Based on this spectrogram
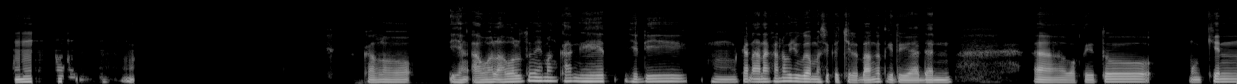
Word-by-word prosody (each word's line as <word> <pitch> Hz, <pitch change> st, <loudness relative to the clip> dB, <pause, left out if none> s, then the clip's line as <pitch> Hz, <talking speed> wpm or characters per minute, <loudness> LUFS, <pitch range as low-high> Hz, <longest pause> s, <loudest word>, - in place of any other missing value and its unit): Mhm 120 Hz, +3 st, +3 dB, 0.3 s
mhm 135 Hz, -, -10 dB
mhm. -, -, -4 dB, 2.3 s
Kalau, 110 Hz, +1 st, 0 dB, 0.4 s
yang 110 Hz, +1 st, 0 dB
awal-awal 115 Hz, +5 st, +2 dB
tuh 175 Hz, -, +1 dB
memang 165 Hz, -1 st, +3 dB
kaget. 140 Hz, -2 st, +2 dB, 0.2 s
Jadi, 135 Hz, +1 st, 0 dB, 0.3 s
mmm, 115 Hz, -2 st, -3 dB
kan 130 Hz, -, +1 dB
anak-anak 130 Hz, +4 st, +2 dB
juga 140 Hz, -3 st, +4 dB
masih 120 Hz, -, -2 dB
kecil 110 Hz, -1 st, 0 dB
banget 110 Hz, +4 st, +3 dB
gitu 110 Hz, -, -1 dB
ya 100 Hz, -, +3 dB
dan, 105 Hz, +1 st, +2 dB, 0.8 s
eee, 105 Hz, -1 st, +3 dB
waktu 105 Hz, +1 st, -5 dB
itu 125 Hz, -, 0 dB, 0.8 s
mungkin 110 Hz, +4 st, 0 dB
120 Hz, 115 wpm, -28 LUFS, 110-135 Hz, 2.3 s, juga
